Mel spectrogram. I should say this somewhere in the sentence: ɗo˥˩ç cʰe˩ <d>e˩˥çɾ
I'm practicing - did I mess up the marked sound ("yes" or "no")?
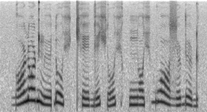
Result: yes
